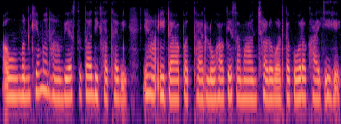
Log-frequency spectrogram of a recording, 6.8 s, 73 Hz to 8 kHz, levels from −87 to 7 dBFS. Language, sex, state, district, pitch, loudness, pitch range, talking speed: Chhattisgarhi, female, Chhattisgarh, Raigarh, 200 Hz, -17 LUFS, 195-210 Hz, 165 wpm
